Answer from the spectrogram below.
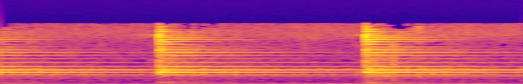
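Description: clock ticking

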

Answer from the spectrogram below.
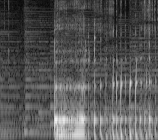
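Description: wet belch

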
